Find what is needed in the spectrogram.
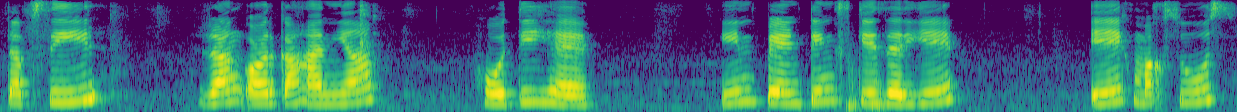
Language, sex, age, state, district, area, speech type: Urdu, female, 18-30, Bihar, Gaya, rural, spontaneous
